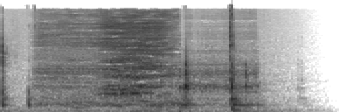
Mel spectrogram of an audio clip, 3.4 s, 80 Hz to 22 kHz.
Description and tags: MAC LABS CD TRAY 016
We were so intrigued by the sound that we felt we had to record it. However, the only mics in our collection with enough gain to capture this extremely quiet source were the Lawson L251s with their tube gain stage. Samples 15 and 16, however, were captured with a Josephson C617 and there is a slightly higher noise floor. Preamp in all cases was a Millennia Media HV-3D and all sources were tracked straight to Pro Tools via Frontier Design Group converters. CD deck 'played' by Zach Greenhorn, recorded by Brady Leduc.
c617, cd, close, closing, clunk, deck, drive, hiss, josephson, l251, labs, lawson, mac, mcd301, mcintosh, mechanism, media, millennia, open, opening, player, transport, tray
